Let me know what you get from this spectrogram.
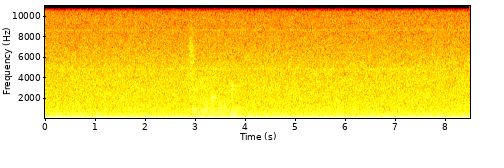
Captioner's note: whispers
